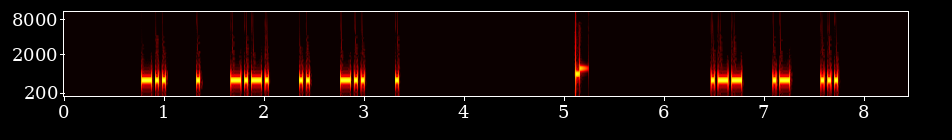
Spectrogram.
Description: Morse code, heard as a keyed tone, about 34 wpm, spaced as for 20 wpm, 690 Hz. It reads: DECIDE WAS
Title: 3x Character Spacing - Top 500 Words - 35wpm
